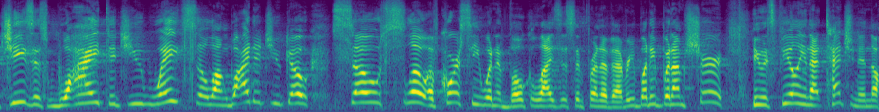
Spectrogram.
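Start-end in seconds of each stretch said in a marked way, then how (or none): 0.0-4.3 slow, higher, pleading complaint; frustrated plea to Jesus. Retold or imitated. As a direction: let the frustration drag out the words. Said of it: "I'd be like".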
